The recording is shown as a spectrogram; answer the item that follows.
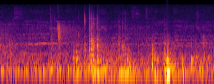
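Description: Background music with pool ball clicks: the cue tip striking the cue ball and the cue ball hitting an object ball about a second in, more clicks near two seconds, then a low thud a little after three seconds as a ball drops into a pocket.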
